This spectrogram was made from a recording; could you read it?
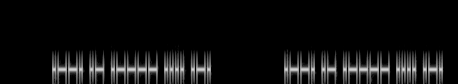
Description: Morse code, heard as a keyed tone, about 44 wpm, 700 Hz. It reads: PA1HR PA1HR
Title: Call Signs Repeated 2x - 45wpm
